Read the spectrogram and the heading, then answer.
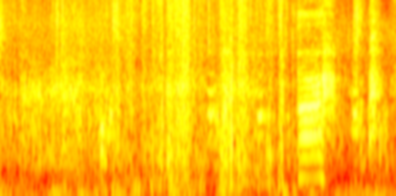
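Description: A duck gives one short, nasal quack about three seconds in, clear above a steady rush of noise, like wind or splashing water.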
